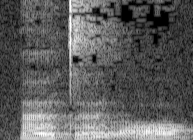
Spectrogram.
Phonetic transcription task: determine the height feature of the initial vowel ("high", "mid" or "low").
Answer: low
